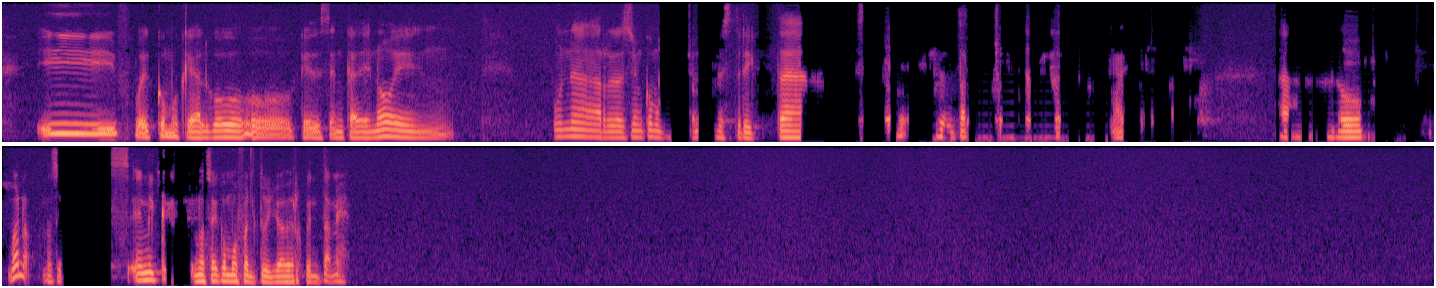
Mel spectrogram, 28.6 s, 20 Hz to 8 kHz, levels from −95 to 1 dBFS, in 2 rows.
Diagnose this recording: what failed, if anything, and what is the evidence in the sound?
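Other side's voice leaking through at 6.55, 8.13–8.87, 11.94–12.12, 13.47–14.4 and 15.41–15.5 s, faint scraps about 25 to 35 dB down; likely residual loudspeaker echo the call canceller missed.

Speech suppressed in double talk from 6.6 to 16.37 s, dipping as much as 40 dB over roughly seven seconds; likely the canceller muting its own talker during overlap.

Background gated by the echo canceller at 7.57–7.7 s: room sound drops about 16 dB for roughly 150 ms as the call processing clamps the microphone.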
